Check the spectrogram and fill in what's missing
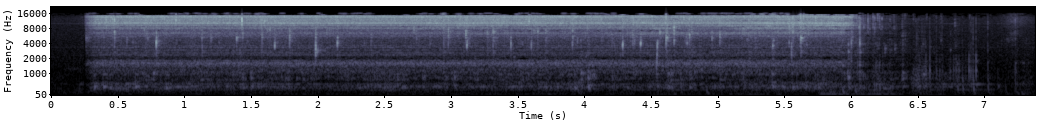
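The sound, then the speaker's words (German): Tap water runs steadily into a sink for hands being washed, a constant hissing stream with small splashes, then cuts off abruptly after about six seconds, leaving near silence. “Da wusch er sich erst die Hände.”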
